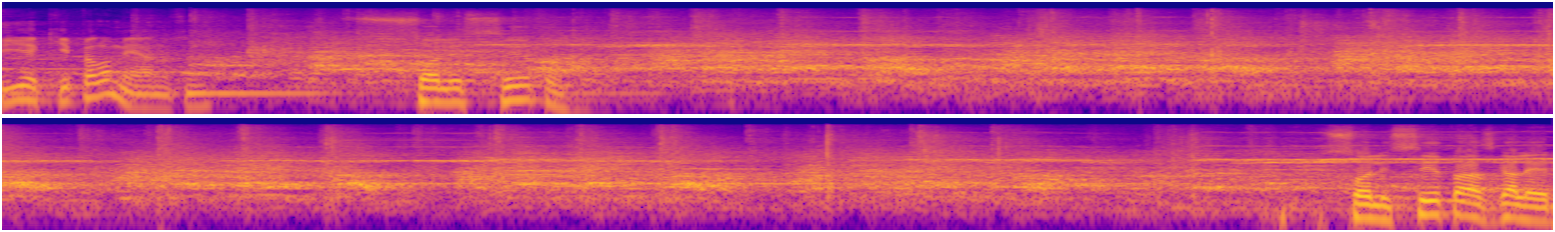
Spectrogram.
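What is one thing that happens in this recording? A crowd shouts and clamors.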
